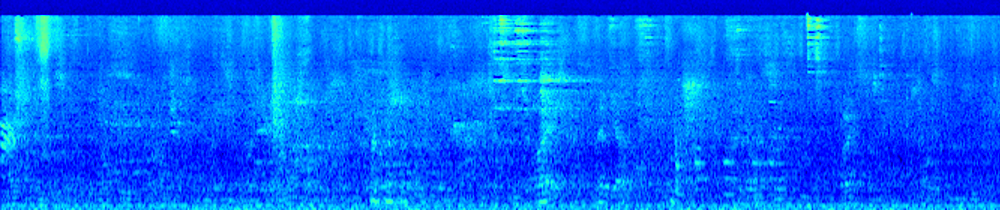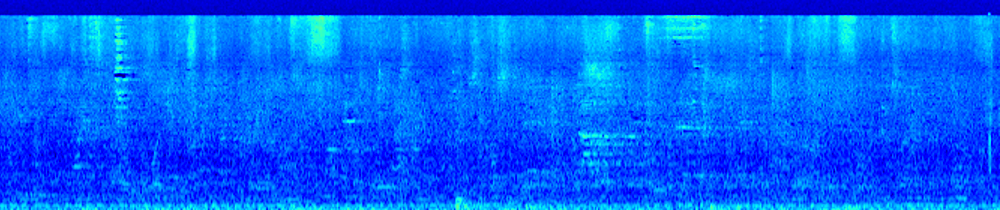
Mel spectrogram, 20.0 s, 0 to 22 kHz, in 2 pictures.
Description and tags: P1b ZKM cafeteria calm 18
ZKM Karlsruhe Indoor Bistro
ZKM, afternoon, cafeteria, eating, indoor, people, restaurant, reverberant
